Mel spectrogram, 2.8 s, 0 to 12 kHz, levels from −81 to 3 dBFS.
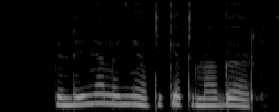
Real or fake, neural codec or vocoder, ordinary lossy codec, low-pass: real; none; none; none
